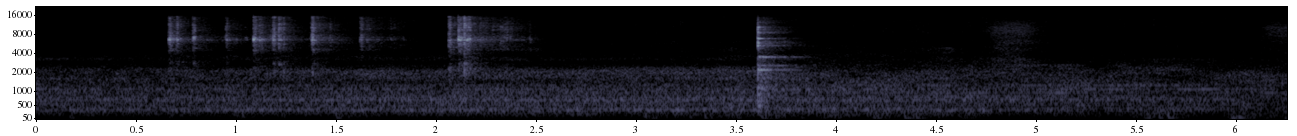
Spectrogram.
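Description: Faint, light clinks and taps of kitchen utensils and dishes being handled: a cluster about a second in, then single ones about two and three and a half seconds in, over a steady low hum.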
